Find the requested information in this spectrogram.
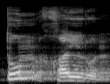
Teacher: تنوین کے بعد حروف حلقے میں سے خا ہے تو یہاں پر اظہار ہوگا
